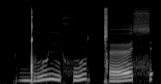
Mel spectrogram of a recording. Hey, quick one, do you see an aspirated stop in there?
no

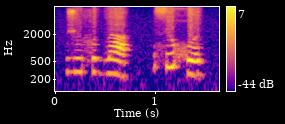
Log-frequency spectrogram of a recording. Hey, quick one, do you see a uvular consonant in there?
yes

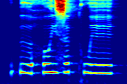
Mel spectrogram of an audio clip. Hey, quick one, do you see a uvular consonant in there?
no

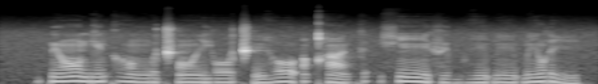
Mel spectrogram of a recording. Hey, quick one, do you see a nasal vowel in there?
yes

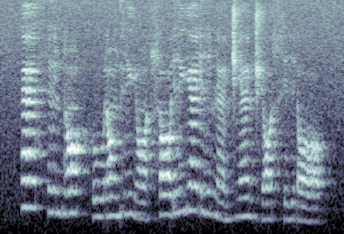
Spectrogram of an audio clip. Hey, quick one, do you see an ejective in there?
no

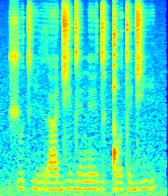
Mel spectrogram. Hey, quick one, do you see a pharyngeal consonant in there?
no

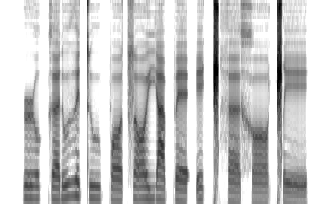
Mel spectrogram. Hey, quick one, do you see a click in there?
yes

